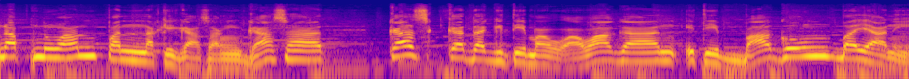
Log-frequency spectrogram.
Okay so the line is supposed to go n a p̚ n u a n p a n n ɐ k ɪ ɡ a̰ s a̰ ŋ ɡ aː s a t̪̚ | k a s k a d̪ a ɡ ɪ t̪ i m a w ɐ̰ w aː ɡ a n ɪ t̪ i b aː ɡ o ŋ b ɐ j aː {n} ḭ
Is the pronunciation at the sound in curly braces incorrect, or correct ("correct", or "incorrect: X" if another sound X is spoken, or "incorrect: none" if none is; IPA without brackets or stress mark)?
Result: correct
